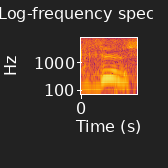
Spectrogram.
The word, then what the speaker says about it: Bulls: Ce vélo Bulls, ou Bulls si vous prononcez à l'anglaise.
